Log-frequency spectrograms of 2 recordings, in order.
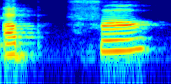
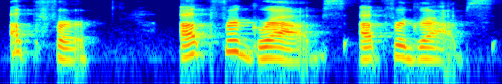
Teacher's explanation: So we usually say up for. Usually in American English, this for turns to fur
